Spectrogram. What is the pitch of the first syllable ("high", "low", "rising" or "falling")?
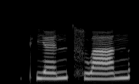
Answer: rising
